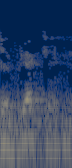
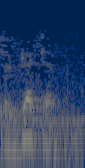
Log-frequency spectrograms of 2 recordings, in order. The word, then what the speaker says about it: objective: Not His objective, but His objective. Did I say it right? – Yes, you corrected it.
